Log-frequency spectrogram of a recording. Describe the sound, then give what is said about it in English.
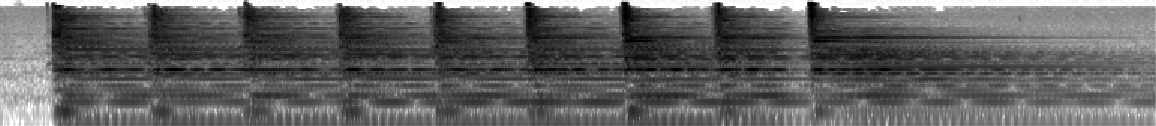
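Steady eighth-note strumming of chords on a stringed instrument in a worship song: about nine even, bright down-and-up strokes at a moderate tempo, with the final chord left ringing and fading. “Eighth note strumming, which sounds like this.”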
